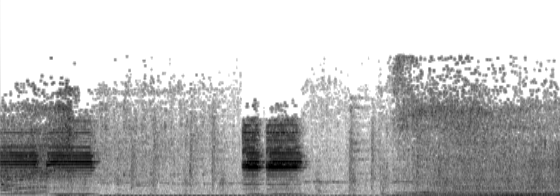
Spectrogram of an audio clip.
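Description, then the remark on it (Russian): A car horn toots in short bursts over a steady low engine rumble that swells as the motor revs up, loud, with no talking. “Садимся в машину.”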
